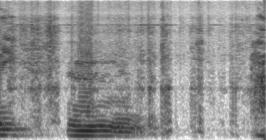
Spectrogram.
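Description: A man's voice: one drawn-out syllable about half a second in, falling in pitch, then a short pause with little more than a faint breath.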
